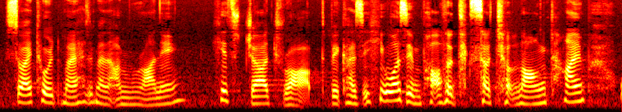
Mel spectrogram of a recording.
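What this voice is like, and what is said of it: First-generation immigrant accent. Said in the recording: “With your accent, are you sure you want to do it? ... first generation accent”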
